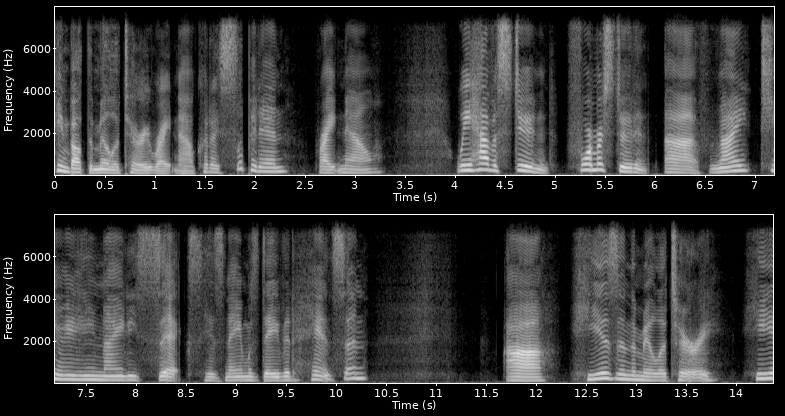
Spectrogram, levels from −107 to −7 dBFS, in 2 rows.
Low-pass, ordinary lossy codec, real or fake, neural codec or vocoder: 7.2 kHz; Opus, 64 kbps; fake; codec, 16 kHz in and 24 kHz out, 0.4 kbps, LongCat-Audio-Codec, two codebook decoder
